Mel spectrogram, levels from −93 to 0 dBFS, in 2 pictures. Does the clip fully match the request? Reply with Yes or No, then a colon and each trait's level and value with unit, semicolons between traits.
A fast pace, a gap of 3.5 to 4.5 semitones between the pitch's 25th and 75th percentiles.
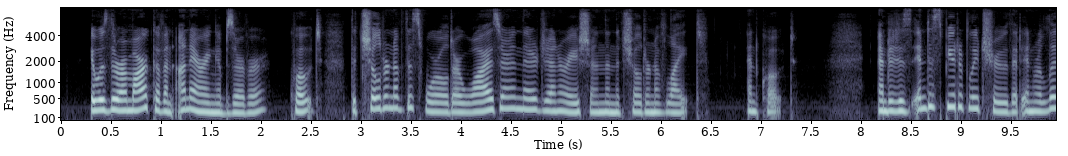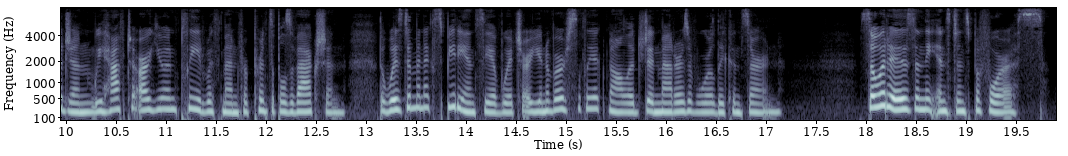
No: average, 195 wpm; average, 4.0 semitones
